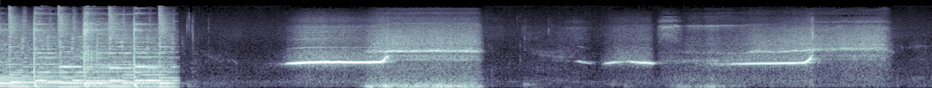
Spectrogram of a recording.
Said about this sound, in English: Not everybody can do the dad whistle. I don't know how to whistle. I've never been able to.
